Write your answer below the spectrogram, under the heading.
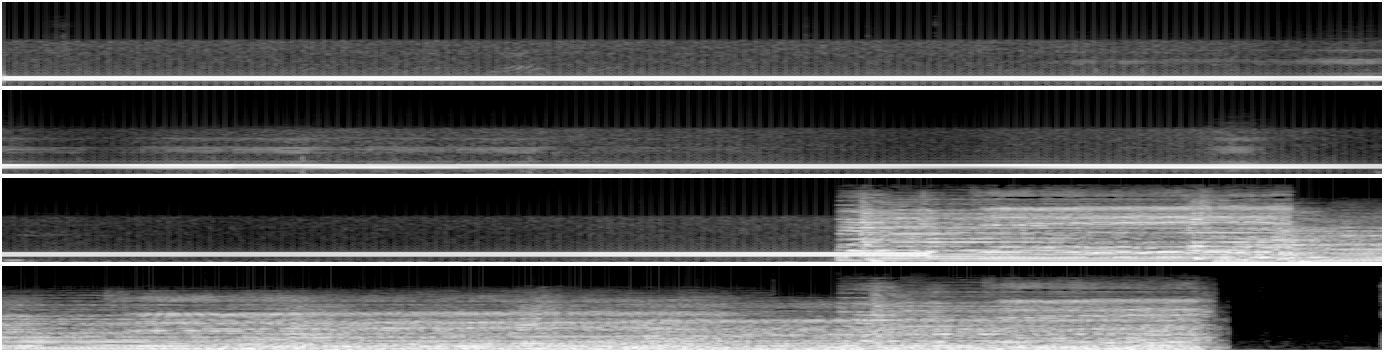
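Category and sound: signal or alarm, telephone dial tone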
